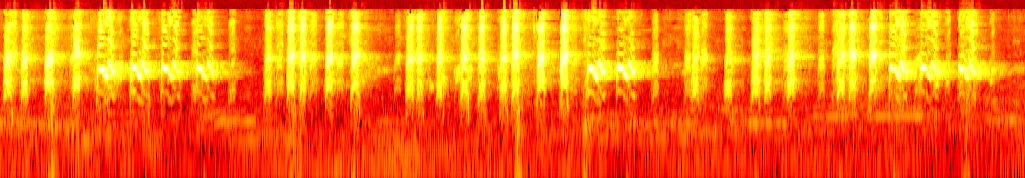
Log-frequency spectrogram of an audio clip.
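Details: Lively Sooty-headed bulbul calling, used for luring bulbuls: rapid harsh squawky notes about three per second, with short bubbling trilled phrases worked in several times.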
